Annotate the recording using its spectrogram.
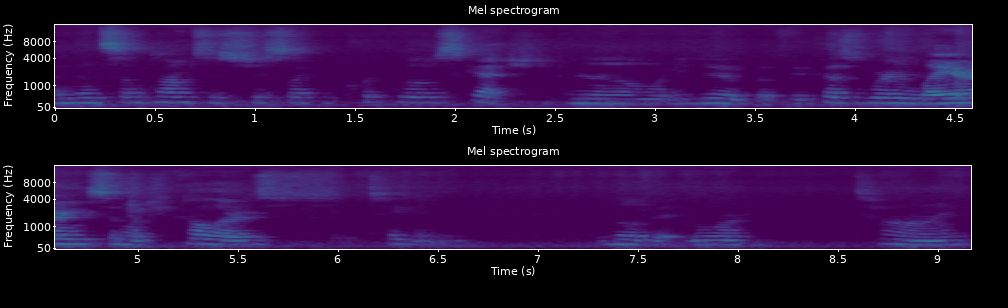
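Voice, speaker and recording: Against noticeable background noise and audible room echo, a woman with an American accent speaks in a relaxed tone at fairly low pitch and moderate pace, with fairly even intonation. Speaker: art teacher. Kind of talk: painting tutorial.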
